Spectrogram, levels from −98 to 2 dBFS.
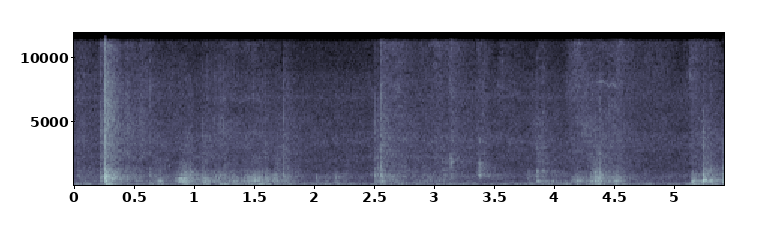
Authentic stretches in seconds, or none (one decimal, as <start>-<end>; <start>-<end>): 0.0-5.4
